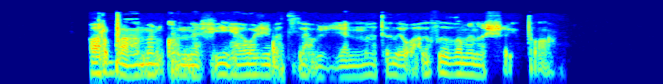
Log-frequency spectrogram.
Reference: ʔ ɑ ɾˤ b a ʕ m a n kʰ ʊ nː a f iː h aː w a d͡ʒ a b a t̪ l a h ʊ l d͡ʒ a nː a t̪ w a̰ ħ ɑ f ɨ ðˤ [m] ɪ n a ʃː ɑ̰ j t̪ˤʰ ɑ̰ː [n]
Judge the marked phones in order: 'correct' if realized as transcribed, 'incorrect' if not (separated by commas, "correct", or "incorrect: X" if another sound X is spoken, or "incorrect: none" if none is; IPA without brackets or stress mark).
correct, correct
